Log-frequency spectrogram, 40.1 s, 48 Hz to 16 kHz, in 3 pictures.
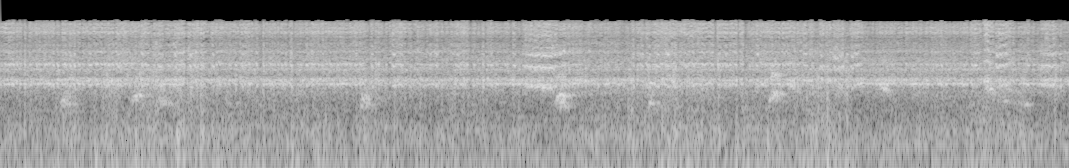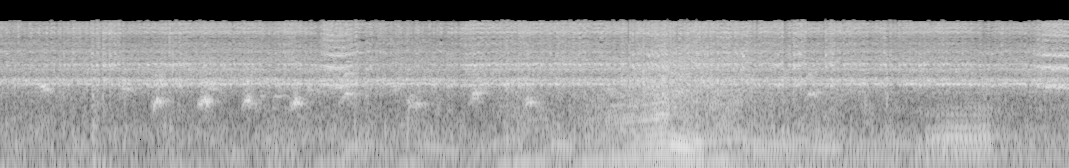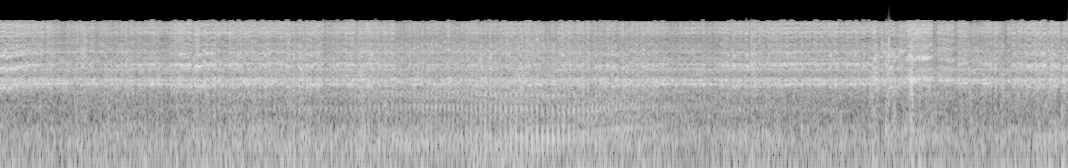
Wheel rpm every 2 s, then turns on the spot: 230, 230, 230, 230, 230, 230, 230, 230, 230, 230, 240, 230, 230, 230, 230, 230, 230, 230, 230, 240.
none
